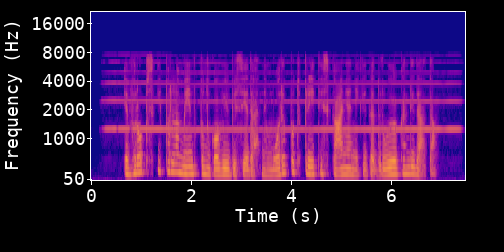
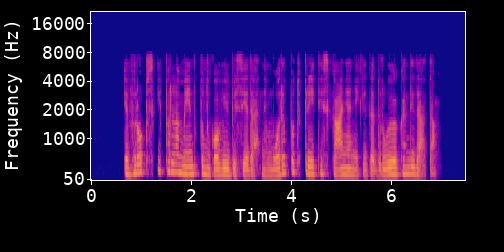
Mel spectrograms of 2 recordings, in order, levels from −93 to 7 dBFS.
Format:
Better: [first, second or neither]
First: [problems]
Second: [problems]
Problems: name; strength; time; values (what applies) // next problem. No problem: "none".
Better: second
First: background sound (Bowed string instrument); 14 dB below the speech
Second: none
